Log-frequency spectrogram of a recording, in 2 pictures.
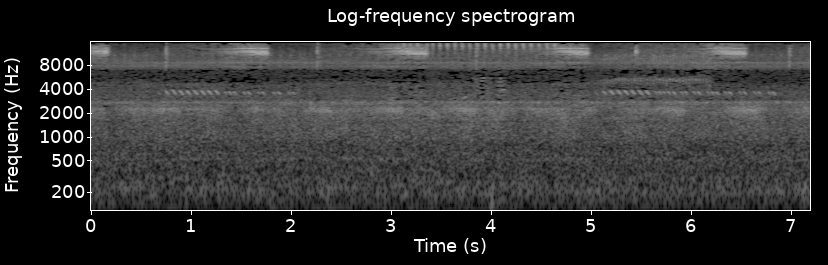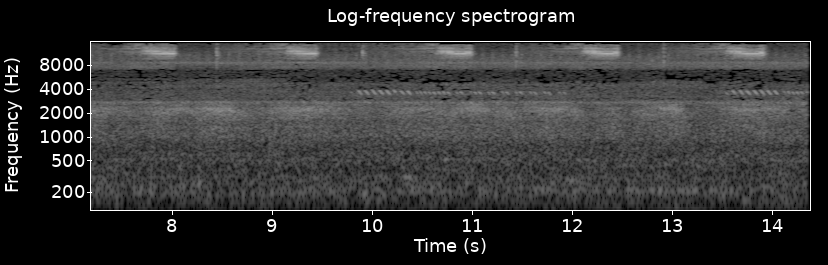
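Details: A natural insect chorus with a continuous dense buzz, very high pulsed bursts recurring roughly every one and a half seconds, and intermittent fine trills running beneath.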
